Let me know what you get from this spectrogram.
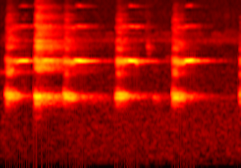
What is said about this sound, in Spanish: El pájaro campana se considera una especie indicadora clave, por lo que escuchar su fuerte sonido sugiere que se encuentra en un ecosistema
